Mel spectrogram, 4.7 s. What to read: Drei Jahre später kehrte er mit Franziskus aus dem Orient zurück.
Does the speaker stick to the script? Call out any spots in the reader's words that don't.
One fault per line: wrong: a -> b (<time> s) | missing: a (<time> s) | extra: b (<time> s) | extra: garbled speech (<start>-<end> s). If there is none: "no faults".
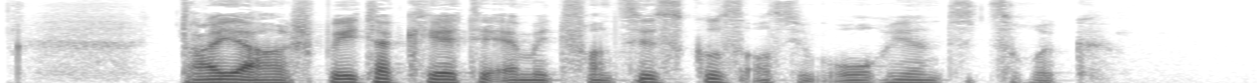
no faults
